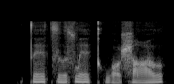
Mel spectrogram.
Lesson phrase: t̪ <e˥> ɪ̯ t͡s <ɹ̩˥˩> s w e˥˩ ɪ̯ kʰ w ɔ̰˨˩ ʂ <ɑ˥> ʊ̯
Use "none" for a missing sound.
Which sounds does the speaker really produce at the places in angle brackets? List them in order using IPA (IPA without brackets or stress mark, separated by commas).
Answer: e˥, ɹ̩˧˥, ɑ˧˥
